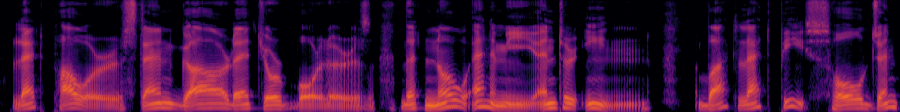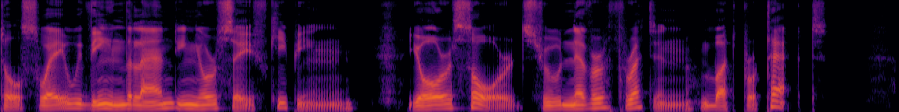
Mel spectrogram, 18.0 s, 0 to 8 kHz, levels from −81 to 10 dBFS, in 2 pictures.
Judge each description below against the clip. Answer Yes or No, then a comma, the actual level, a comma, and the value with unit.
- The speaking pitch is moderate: No, low, 110 Hz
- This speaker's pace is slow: Yes, slow, 105 wpm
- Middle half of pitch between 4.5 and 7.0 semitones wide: No, average, 3.8 semitones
